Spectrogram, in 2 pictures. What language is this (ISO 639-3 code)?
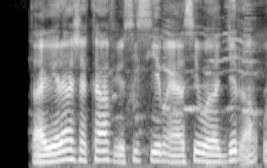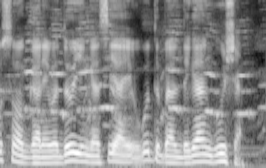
som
